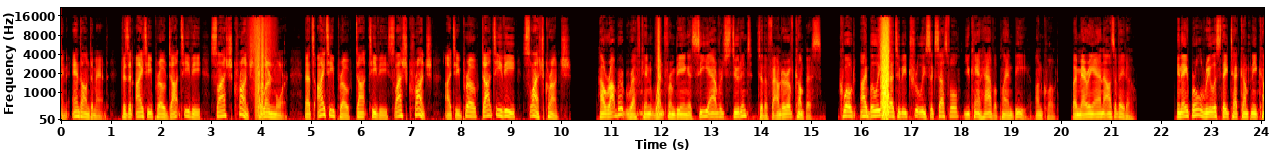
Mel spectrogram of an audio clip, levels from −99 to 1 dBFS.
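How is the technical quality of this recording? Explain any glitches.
Three wireless microphone noise hits break into the speech, at 3.64 to 4.34 s, 11.86 to 12.01 s and 16.31 to 16.63 s. The analogue radio link fades as reflections cancel, so receiver noise surges in as brief static swishes.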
